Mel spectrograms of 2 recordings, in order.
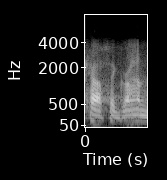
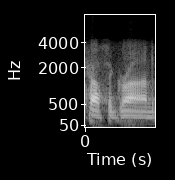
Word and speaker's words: Casa Grande: I I pronounce it Casa Grande everyone else there called it Kasa Grand but I don't know what do you call it well I've learned to say like the locals KAS Grand yeah KAS Grand I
